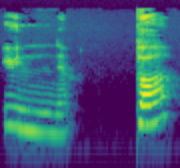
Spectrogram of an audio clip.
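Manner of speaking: "Une pomme" loud, in separated drawn-out pieces; sounding out slowly. Shown as a demonstration. Teacher modelling reading, "Une pomme" stretched and separated. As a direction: decode "Une pomme" piece by piece, pausing after "Une". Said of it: "À toi de lire ce mot".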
